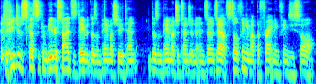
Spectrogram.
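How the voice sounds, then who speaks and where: A man reads a script aloud in a casual, joking read-through. His voice sits at an ordinary middle pitch, and he often stumbles and restarts his lines. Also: steady tone, fast talker. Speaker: script reader.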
